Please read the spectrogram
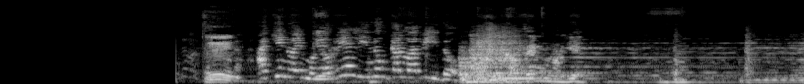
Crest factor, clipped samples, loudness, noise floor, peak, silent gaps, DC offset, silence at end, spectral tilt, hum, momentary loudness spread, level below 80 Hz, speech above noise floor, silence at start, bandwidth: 18 dB; under 0.1%; -16 LUFS; -37 dBFS; -2 dBFS; none; under 0.1%; 0 s; -6.5 dB/octave; none; 19 LU; -54 dBFS; 22 dB; 1.9 s; 15.5 kHz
